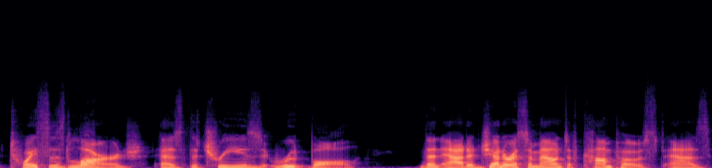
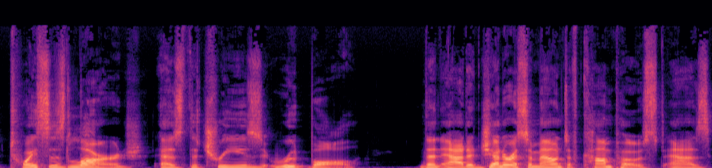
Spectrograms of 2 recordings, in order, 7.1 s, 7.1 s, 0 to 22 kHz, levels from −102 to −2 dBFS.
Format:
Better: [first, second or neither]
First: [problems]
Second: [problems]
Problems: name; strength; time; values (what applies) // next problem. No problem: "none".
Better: second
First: muffled; very; fading above 2.5 kHz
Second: none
